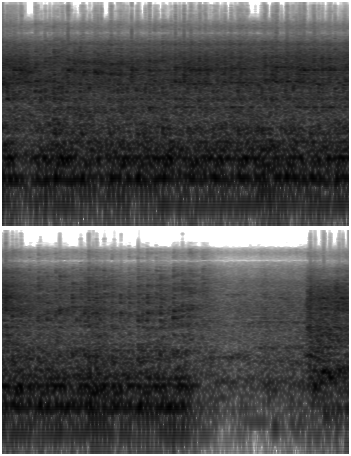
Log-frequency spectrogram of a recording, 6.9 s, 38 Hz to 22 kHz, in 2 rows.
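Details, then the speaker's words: 1939 GMC COE 4x4 cab-over six-cylinder, first start in 60 years: rough sputtering, firing on only two to four of six cylinders; later traced mainly to updraft carb fuel delivery and wet spark plugs. "all right so at this point you can hear the truck is sputtering it's hitting on three four two cylinders out of the six"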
